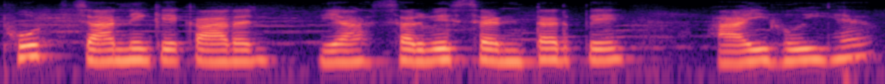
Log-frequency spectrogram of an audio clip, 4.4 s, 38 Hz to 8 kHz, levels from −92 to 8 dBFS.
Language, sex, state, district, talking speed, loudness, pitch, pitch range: Hindi, male, Bihar, Patna, 150 wpm, -17 LUFS, 180 Hz, 170-185 Hz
